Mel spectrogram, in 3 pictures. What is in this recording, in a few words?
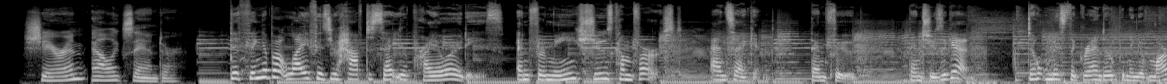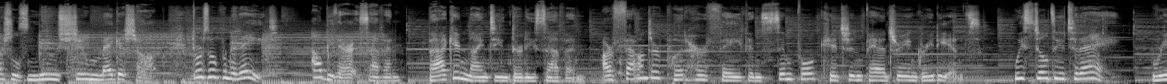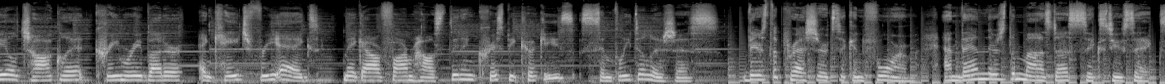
Commercial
